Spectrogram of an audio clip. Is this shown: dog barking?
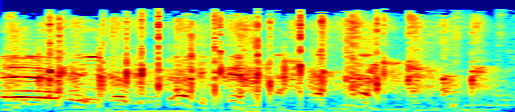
no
